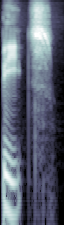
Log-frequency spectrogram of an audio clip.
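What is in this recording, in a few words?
"beats", British English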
